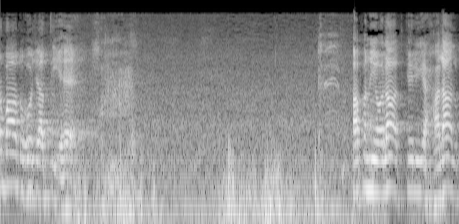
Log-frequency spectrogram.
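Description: An elderly man preaches with animation through a microphone and loudspeakers.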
